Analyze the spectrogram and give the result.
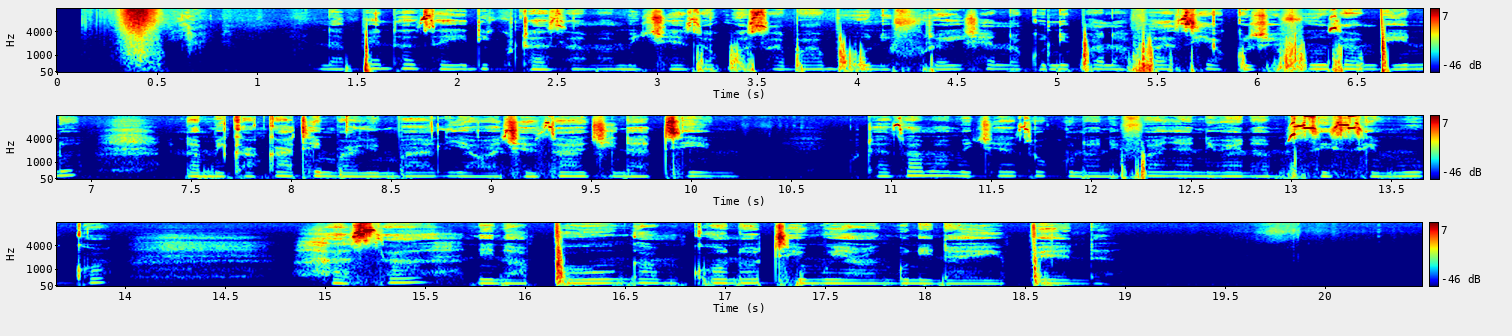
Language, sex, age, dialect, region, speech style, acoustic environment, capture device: Swahili, female, 25-34, Kenya - Nairobi Sheng-influenced, Kenya, happy; relaxed; focused, people talking; traffic; construction, desktop / Linux / Chrome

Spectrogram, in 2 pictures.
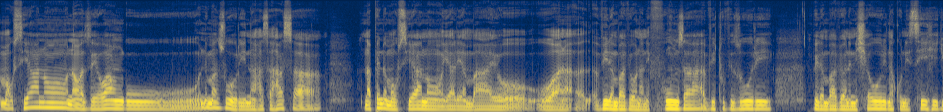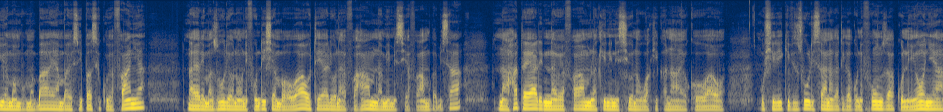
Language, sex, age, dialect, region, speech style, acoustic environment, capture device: Swahili, male, 25-34, Tanzania - Dar es Salaam, Tanzania, focused, people talking, desktop / Windows / Chrome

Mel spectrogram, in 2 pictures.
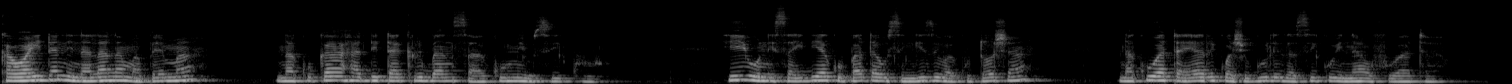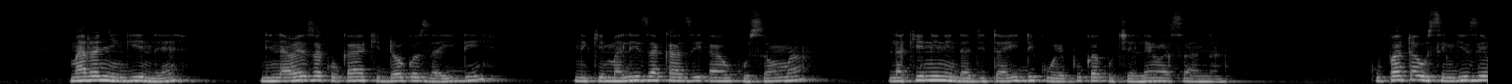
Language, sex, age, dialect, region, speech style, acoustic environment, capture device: Swahili, male, 25-34, Kenya - Nairobi Sheng-influenced, Kenya, relaxed, appliances, desktop / Windows / Chrome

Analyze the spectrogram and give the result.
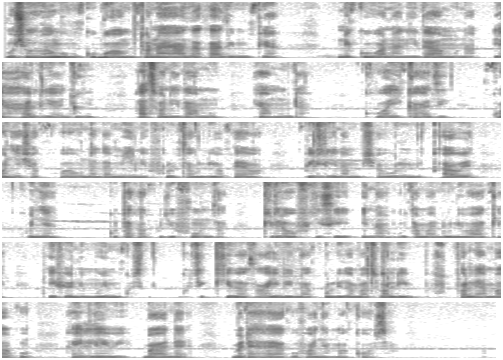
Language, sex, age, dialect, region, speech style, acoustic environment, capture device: Swahili, male, 18-24, Kenya - Nairobi Sheng-influenced, Kenya, happy, silence, desktop / Windows / Edge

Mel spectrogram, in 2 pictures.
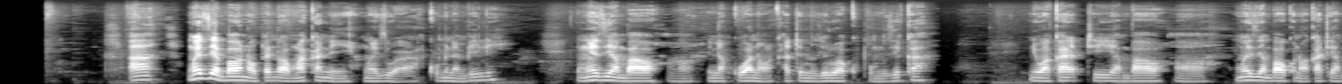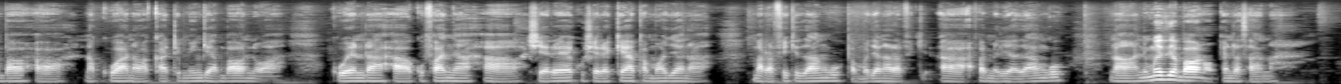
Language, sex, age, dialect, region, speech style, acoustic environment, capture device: Swahili, male, 25-34, Kenya - Nairobi Sheng-influenced, Kenya, relaxed; focused, silence; nature, mobile / Linux / Chrome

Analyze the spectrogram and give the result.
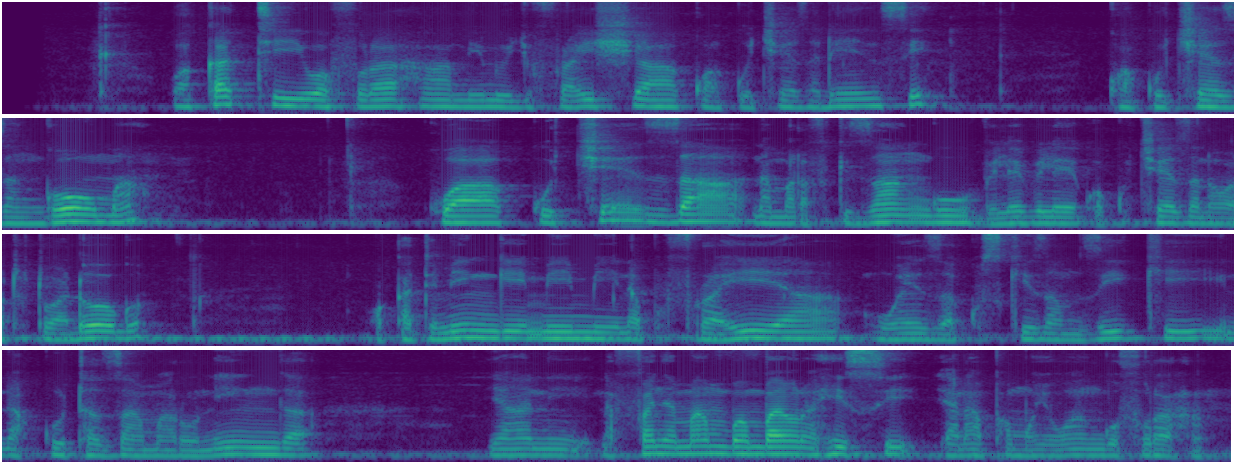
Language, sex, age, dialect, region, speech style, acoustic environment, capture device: Swahili, male, 25-34, Kenya - Nairobi Sheng-influenced, Kenya, happy; stressed; focused; relaxed, silence, mobile / Linux / Chrome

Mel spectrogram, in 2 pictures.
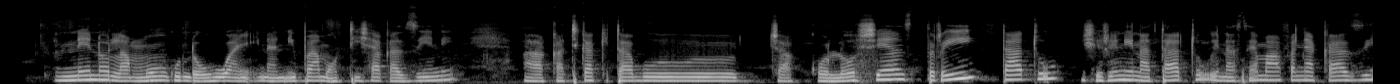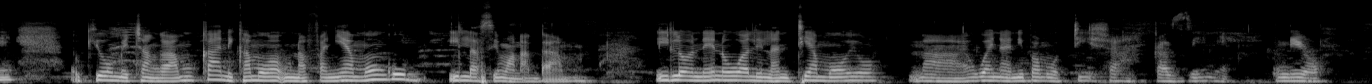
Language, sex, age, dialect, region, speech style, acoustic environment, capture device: Swahili, female, 25-34, Kenya - Nairobi Sheng-influenced, Kenya, relaxed, nature, mobile / Linux / Chrome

